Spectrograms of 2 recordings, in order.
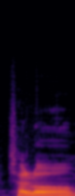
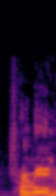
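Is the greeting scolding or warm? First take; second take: warm; scolding. First: It sounds warm and smiling. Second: It sounds stern and scolding.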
